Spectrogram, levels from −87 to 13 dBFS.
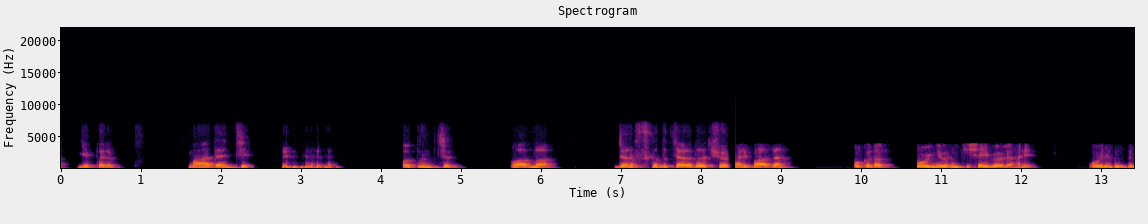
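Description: At 8.33 s the speech cuts out for 100 ms, until 8.43 s. This is a handover gap. The call switched networks and no speech frames arrived meanwhile. The sound fades within milliseconds, then silence. Whatever was said then is lost.

From 8.43 s to the end, the call falls back to narrowband. Before this, the HD Voice codec sounds clean, which fits its top rate. After it, nothing above 4 kHz remains. The speech turns duller and rougher, which points to AMR-NB at 12.2 kbit/s.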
